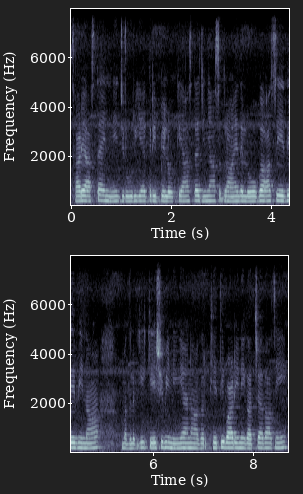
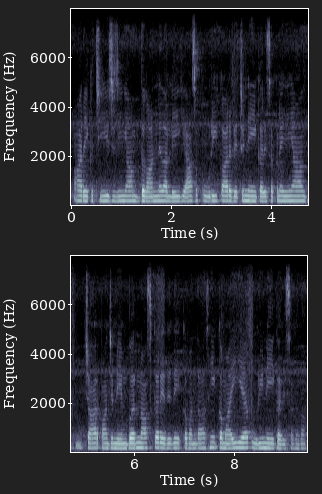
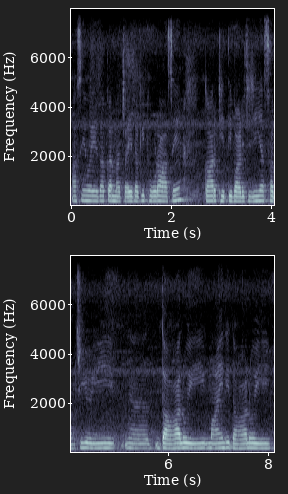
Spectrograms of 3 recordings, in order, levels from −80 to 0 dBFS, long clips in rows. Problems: none marked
